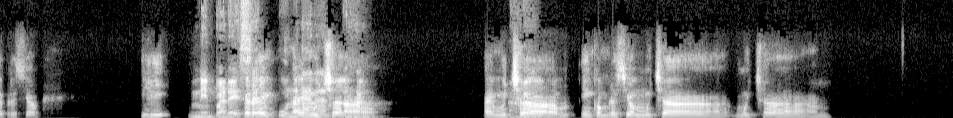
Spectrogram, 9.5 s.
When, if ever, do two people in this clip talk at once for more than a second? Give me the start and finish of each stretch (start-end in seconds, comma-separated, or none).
2.4-3.8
